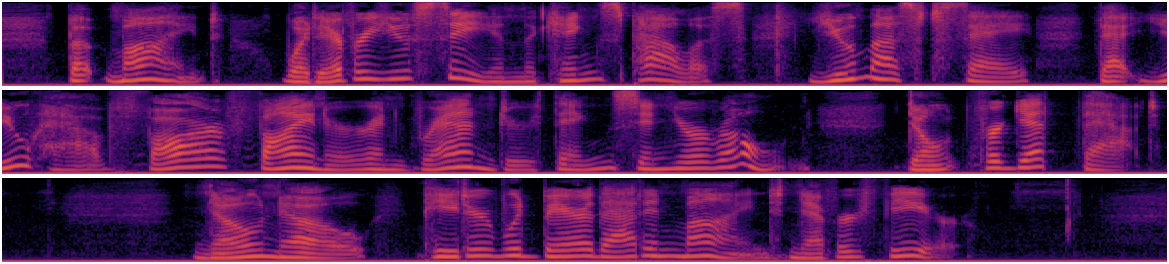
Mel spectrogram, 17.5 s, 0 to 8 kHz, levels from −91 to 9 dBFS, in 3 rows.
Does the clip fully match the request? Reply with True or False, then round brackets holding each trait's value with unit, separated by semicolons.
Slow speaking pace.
True (120 wpm)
